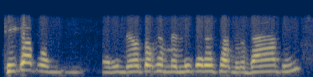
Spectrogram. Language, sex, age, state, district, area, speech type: Sindhi, female, 45-60, Maharashtra, Thane, urban, conversation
